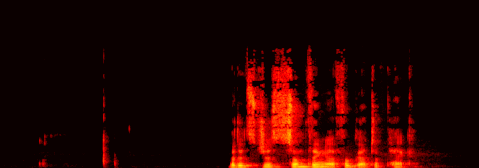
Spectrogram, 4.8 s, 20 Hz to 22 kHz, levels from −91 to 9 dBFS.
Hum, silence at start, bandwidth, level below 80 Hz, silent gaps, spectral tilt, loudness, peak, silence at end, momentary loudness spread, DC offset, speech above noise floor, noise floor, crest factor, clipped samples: none; 2.3 s; 16 kHz; -76 dBFS; none; -3.5 dB/octave; -30 LUFS; -12 dBFS; 0.7 s; 12 LU; under 0.1%; 58 dB; -88 dBFS; 22 dB; under 0.1%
